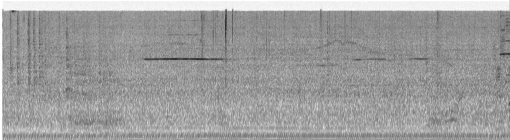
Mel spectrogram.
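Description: Modified Jeep Wrangler YJ rock crawler's engine running steadily at low revs, with no revving.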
